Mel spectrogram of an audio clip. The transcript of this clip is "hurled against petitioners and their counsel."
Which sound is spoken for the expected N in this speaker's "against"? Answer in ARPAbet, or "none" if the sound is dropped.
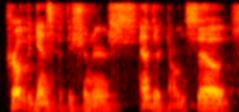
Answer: N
